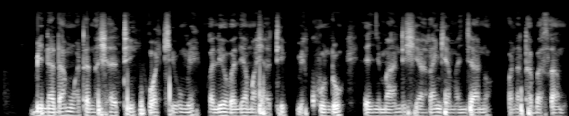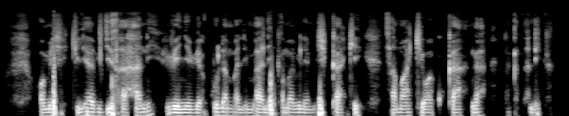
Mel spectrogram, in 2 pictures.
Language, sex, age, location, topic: Swahili, male, 18-24, Mombasa, agriculture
